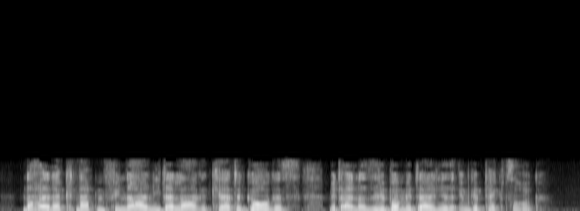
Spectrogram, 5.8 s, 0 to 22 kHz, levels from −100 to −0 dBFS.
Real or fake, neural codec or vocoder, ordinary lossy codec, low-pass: fake; codec, 16 kHz, 16 kbps, FreqCodec, smaller model; MP3, 48 kbps; 5.4 kHz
